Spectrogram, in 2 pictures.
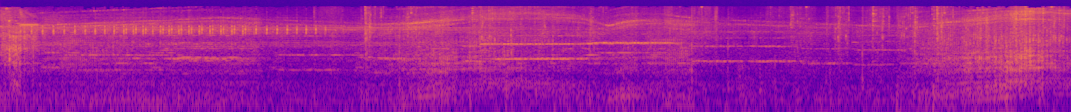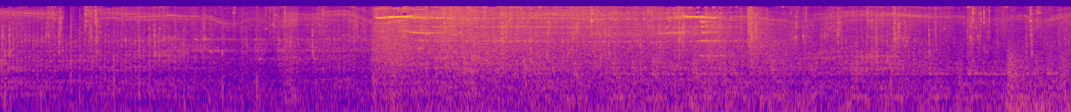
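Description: A small drone hums steadily as it hovers close by.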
